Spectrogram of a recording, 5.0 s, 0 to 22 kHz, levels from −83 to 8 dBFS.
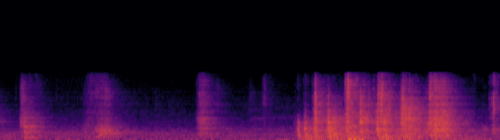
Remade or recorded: remade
